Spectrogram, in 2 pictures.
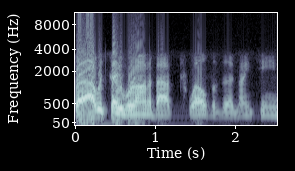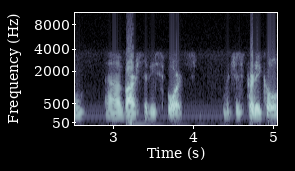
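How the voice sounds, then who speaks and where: With a plain, everyday voice, a man talks at a fairly quick pace and fairly low pitch, with ordinary pitch variation, big swings in loudness, and a dry, close sound with no echo. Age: 50s. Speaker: sports chaplain and author. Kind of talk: radio interview.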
